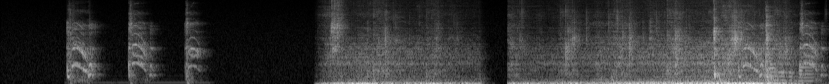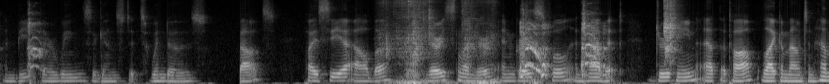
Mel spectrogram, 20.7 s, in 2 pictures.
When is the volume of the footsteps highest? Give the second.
9 s.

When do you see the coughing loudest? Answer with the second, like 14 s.
17 s.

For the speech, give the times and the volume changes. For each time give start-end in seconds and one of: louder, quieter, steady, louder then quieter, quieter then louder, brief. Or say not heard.
9.4-20.6 louder.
